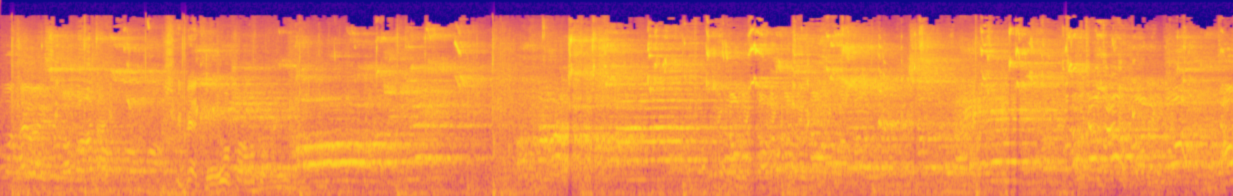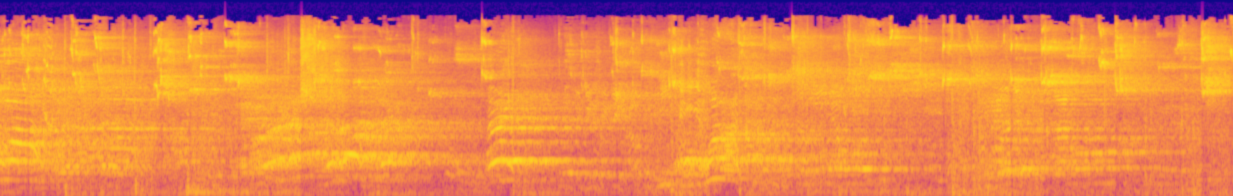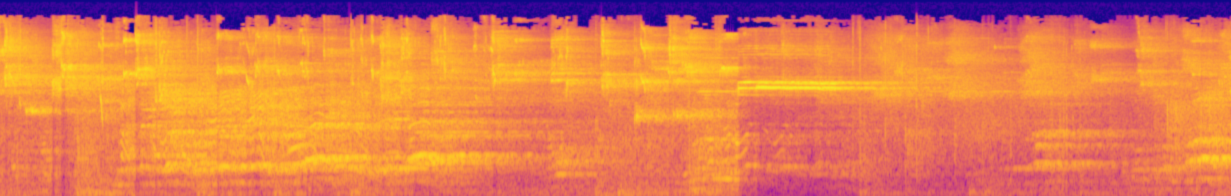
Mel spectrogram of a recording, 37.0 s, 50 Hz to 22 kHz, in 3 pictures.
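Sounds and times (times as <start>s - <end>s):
players shouting and chatting: 0.0s - 36.9s
basketball bouncing on hardwood floor: 4.9s - 5.2s, 21.8s - 22.2s.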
